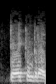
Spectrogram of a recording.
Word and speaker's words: take: டேக், TAKE டேக்ன்ற வார்த்தையில E silent, டேக்னு உச்சரிக்கணும்.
